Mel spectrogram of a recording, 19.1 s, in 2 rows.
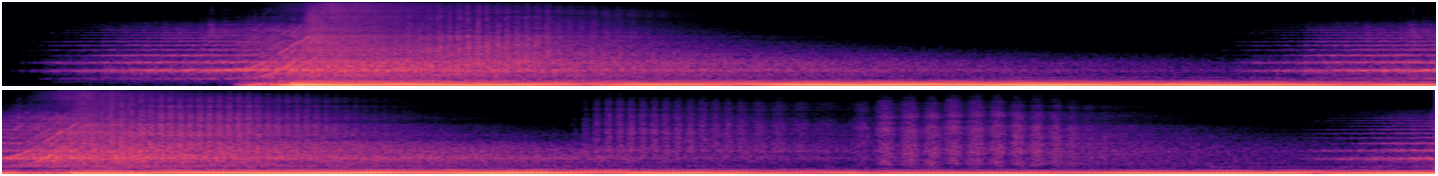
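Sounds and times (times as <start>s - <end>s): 
level ambience: 1.6s - 19.1s.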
